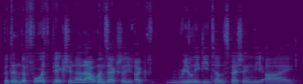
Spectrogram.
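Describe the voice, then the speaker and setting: A man's voice: low-pitched, quick pace, a crowd in the background. A man chatting casually and jokingly in a podcast group, often giggly.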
